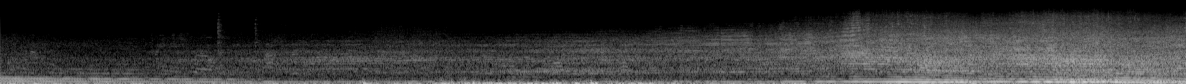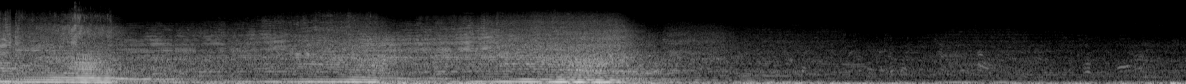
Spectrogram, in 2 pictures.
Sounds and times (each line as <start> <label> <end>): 0.0 motorcycle grand prix 23.7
